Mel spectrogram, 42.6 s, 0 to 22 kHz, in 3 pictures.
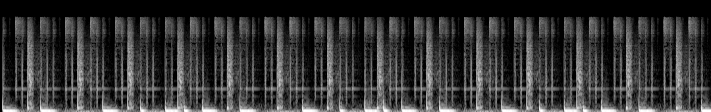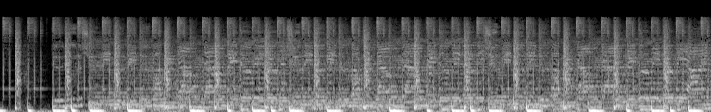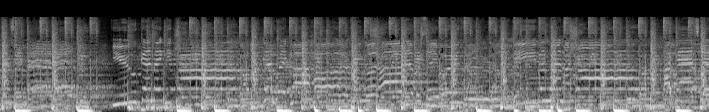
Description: Re Drum 120 Bpm; DJDOLLS

